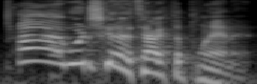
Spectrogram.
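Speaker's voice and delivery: high, fast, breezy mock villainy; mock villain quote. Trade Federation dismissing the treaty, in a high fast mock tone. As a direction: toss it off like a cartoon bad guy.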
